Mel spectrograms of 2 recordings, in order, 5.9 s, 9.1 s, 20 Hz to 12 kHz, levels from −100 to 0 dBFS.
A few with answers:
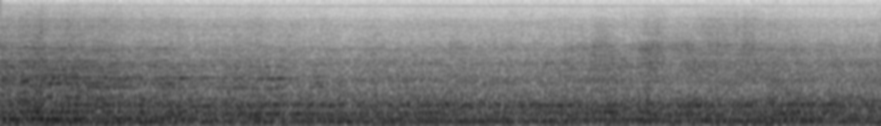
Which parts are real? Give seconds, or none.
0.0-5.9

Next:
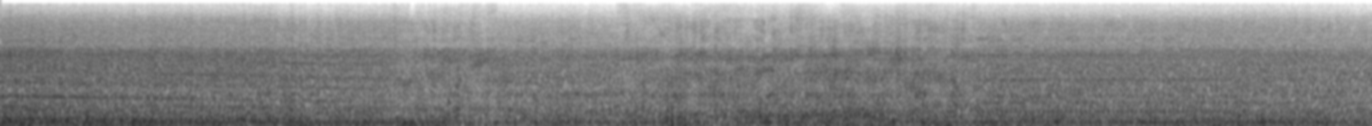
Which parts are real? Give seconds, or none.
0.0-2.6; 3.3-4.1; 6.5-9.1

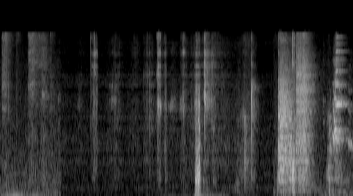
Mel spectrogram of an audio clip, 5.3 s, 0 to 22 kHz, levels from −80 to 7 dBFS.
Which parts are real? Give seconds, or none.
0.0-0.9; 4.1-5.3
